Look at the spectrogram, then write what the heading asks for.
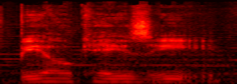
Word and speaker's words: Boz: And we decided that his name should be box, but it shouldn't be spelled like box. it should be a little bit quirky. So, it was Boz.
